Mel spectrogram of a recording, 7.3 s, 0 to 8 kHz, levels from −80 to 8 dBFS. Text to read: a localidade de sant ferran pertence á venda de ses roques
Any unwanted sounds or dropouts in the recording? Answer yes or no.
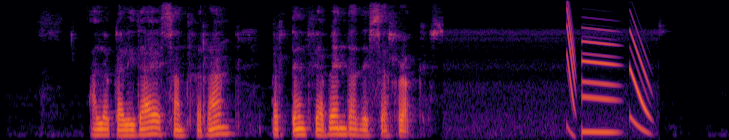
yes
